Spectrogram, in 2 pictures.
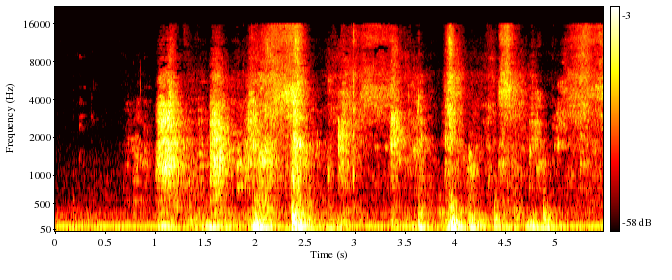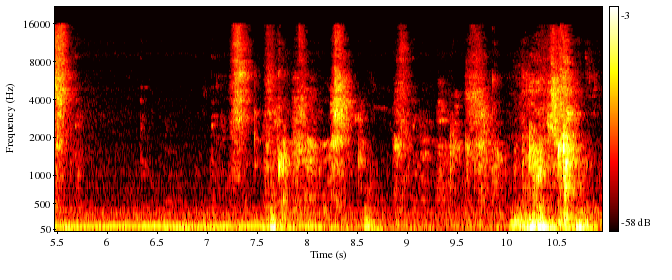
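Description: Two dogs growl and snarl playfully.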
